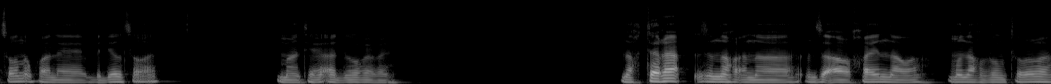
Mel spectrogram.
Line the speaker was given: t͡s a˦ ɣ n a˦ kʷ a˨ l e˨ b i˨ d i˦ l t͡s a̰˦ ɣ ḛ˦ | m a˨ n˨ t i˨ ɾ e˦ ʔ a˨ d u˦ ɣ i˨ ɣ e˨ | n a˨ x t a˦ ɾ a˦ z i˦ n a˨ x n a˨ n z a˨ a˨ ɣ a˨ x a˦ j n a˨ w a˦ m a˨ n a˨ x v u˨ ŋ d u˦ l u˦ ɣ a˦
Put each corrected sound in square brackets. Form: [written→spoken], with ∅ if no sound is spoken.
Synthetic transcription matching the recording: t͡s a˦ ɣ n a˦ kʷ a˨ l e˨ b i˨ d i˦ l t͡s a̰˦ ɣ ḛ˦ | m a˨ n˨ t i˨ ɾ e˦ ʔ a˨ d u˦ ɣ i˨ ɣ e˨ | n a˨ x t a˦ ɾ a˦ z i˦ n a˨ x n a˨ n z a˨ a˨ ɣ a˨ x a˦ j n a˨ w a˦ m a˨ n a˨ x v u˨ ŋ [d→t] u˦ [l→ɾ] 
